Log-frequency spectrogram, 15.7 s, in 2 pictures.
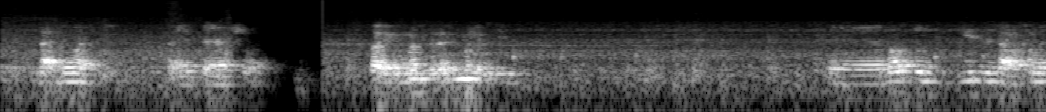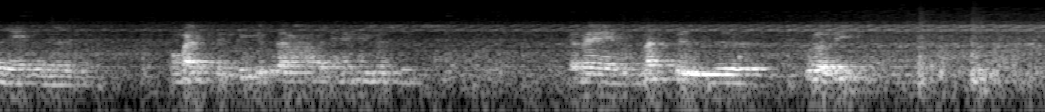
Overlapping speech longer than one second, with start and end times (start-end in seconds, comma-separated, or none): none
